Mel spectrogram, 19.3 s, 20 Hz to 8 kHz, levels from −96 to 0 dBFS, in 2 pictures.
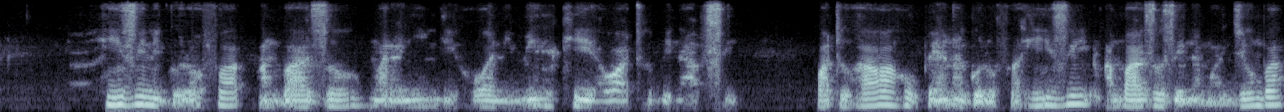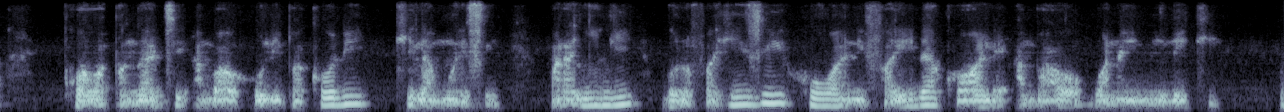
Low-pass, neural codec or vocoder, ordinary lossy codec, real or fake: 7.2 kHz; vocoder, 22.05 kHz, 80 mel bands, HiFi-GAN; Opus, 32 kbps; fake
